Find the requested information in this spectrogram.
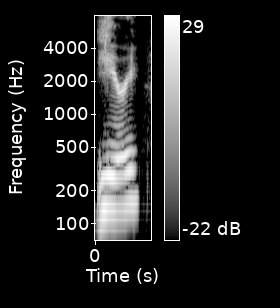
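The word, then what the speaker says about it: Jiří: J-I-R-I is how you say his name. Yuri.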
